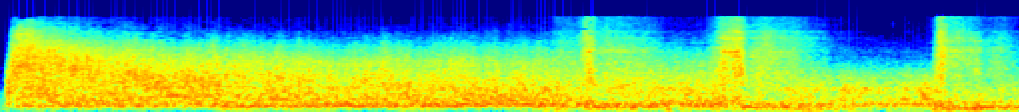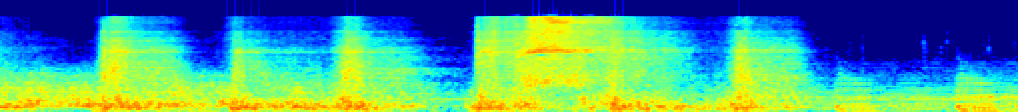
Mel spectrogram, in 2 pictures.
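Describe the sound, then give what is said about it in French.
A loud, sustained thunderclap: a heavy low rumble rolling for about ten seconds, broken by several sharp cracking bursts in its second half, with no voices. “Un coup de tonnerre.”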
